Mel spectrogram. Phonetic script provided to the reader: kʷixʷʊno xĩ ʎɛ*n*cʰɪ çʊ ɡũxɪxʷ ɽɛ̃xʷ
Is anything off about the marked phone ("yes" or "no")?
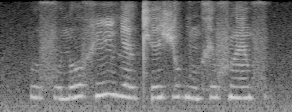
yes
